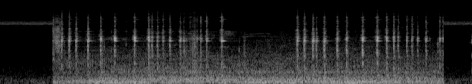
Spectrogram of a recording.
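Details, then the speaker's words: Rad Rover e-bike at about 550 miles, pedalling: rapid irregular gritty metallic clicking and grinding in loud bursts; worn bottom bracket, the main bearing the pedals attach to. "So it turns out that it's your bottom bracket, and it's the main bearing that your pedal's attached to."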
